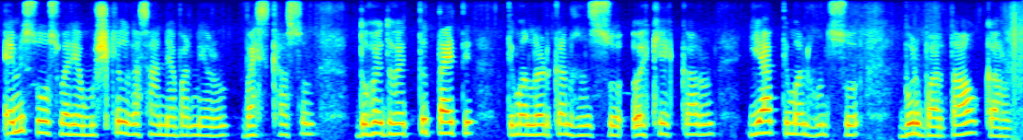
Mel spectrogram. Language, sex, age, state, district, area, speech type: Kashmiri, female, 30-45, Jammu and Kashmir, Baramulla, rural, spontaneous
